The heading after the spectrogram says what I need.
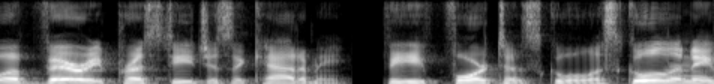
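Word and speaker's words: Pforta: very prestigious academy, the Forta School, a school in a former Cistercian monastery outside of Naumburg. And if you do look it up, it's spelled P-F-O-R-T-A, not just F-O-R-T-A.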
